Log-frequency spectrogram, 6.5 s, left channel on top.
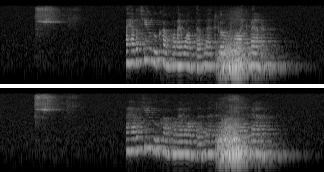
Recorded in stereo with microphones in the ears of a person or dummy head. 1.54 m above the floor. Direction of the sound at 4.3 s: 50° right (ahead or behind).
